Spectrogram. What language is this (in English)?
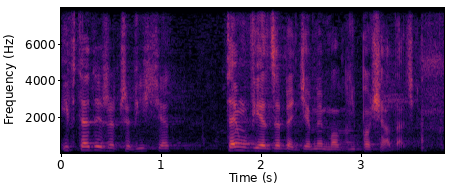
Polish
